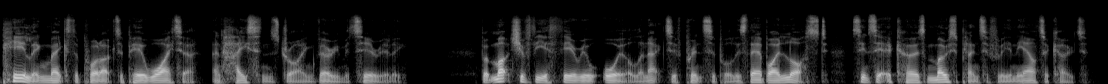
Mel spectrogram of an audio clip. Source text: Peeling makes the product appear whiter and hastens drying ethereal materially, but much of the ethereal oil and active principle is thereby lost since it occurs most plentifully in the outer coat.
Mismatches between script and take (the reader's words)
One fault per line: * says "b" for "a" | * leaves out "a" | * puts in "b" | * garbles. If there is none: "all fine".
* says "very" for "ethereal"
